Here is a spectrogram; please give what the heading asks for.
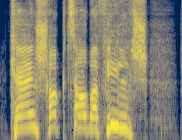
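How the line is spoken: Angry shout. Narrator (German): schrie Umbridge zornig

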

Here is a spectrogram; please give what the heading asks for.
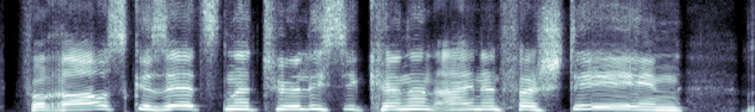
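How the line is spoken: Loud. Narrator (German): sagte Malfoy laut

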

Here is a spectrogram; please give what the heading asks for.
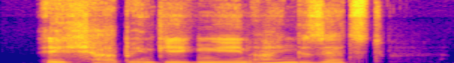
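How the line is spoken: Said calmly. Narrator (German): sagte Harry ruhig

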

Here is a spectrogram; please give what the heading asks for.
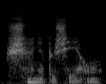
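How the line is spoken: Quiet. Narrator (German): sagte Harry leise

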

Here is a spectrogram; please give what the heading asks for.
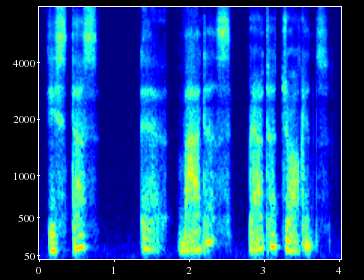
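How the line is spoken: Whispered. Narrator (German): flüsterte Harry

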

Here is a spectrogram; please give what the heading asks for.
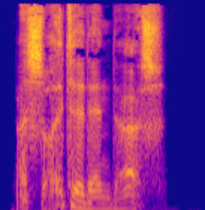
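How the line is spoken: Quiet question. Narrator (German): fragte Moody leise

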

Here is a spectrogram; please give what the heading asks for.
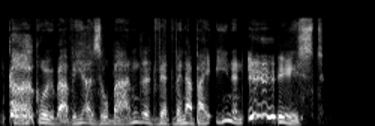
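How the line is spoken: Growl. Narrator (German): knurrte Moody

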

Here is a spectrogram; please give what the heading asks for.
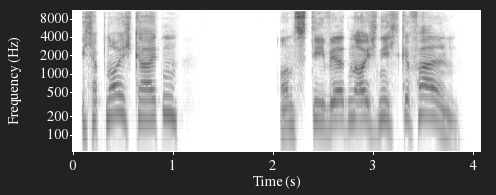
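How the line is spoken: Male calling. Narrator (German): rief er

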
